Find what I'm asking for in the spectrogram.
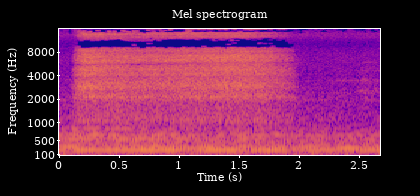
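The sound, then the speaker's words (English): Slow, deep inhalation during a guided breathing exercise: a steady, airy, breathy hiss lasting about two seconds, then stopping abruptly, over a constant low hum. “Take a few deep breaths in this energy of love and acceptance that you have cultivated for yourself. Breathe in.”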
